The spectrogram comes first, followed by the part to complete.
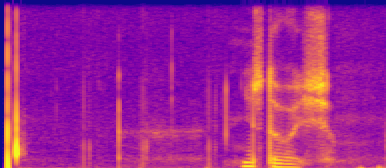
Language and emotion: Russian, sad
